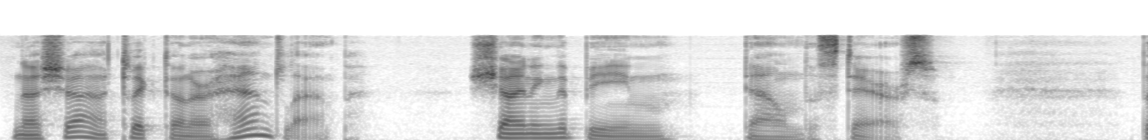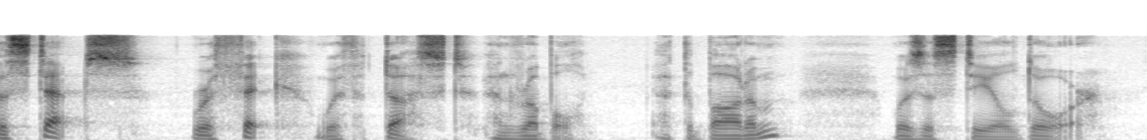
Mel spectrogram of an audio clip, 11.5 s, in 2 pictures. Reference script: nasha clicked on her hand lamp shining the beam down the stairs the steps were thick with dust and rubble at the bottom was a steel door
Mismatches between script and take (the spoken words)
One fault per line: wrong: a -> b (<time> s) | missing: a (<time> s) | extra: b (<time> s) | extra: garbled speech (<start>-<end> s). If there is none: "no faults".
no faults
